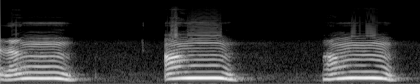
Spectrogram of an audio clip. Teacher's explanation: हवा नाक से निकलती है और जोर लगा के उच्चारण किया जाता है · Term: अनुस्वार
